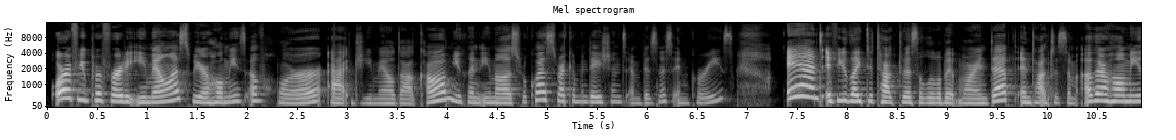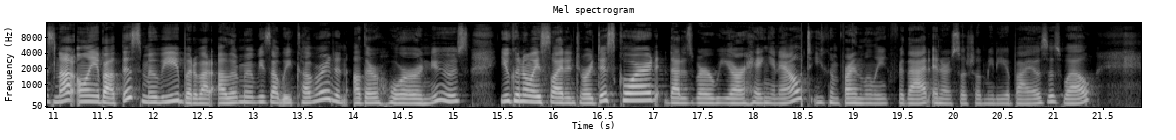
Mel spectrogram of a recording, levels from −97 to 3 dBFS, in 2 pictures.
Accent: American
